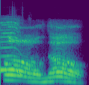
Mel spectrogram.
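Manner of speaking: loud, high playful oh no; mock dismay shout. Real, not acted.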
